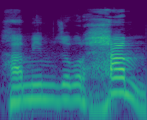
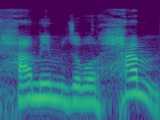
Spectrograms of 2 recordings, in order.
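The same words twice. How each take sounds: Both takes have the same delivery.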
